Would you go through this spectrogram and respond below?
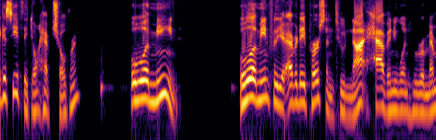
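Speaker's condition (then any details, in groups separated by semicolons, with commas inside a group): No condition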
